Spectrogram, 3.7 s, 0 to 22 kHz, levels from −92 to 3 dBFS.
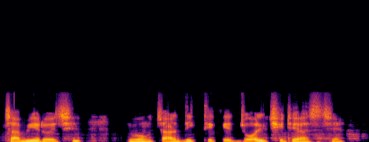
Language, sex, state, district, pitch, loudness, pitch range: Bengali, male, West Bengal, North 24 Parganas, 165 Hz, -17 LUFS, 155-200 Hz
